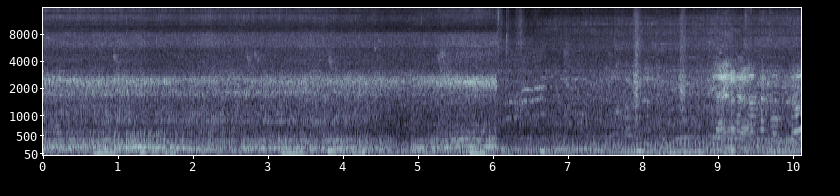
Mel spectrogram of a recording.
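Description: Street traffic: a small motor-vehicle engine runs loud and close, then breaks off abruptly about six seconds in. A quieter engine hum follows, with a man's voice near the end.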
